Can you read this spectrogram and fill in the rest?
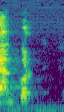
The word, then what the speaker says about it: Anchor: Anchor, sí, bueno, Anchor se escribe Anchor con CH, Anchor en inglés.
